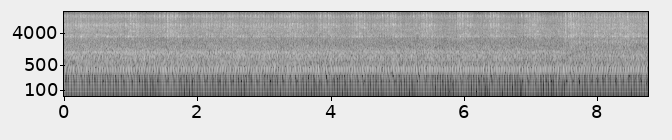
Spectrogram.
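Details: 4 kW generator under repair, running unloaded on test: steady, even drone with firm hum and regular light tick, holding stable speed without hunting; output reads 52.3 Hz at 250 volts, slightly high.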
